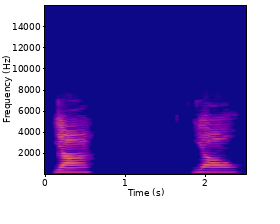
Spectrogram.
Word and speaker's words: ia: Ya, yao, yang, ye, and yan.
